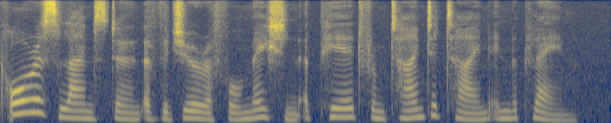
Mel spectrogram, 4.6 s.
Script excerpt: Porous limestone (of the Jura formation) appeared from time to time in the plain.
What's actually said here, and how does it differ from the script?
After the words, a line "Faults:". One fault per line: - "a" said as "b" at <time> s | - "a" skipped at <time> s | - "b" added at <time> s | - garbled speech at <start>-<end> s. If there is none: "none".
Porous limestone (of the Jura formation) appeared from time to time in the plain.
Faults:
none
